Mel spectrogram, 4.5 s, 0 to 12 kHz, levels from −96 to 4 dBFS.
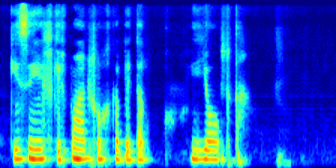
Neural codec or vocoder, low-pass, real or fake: codec, 24 kHz, 1.2 kbps, DualCodec; 10.8 kHz; fake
